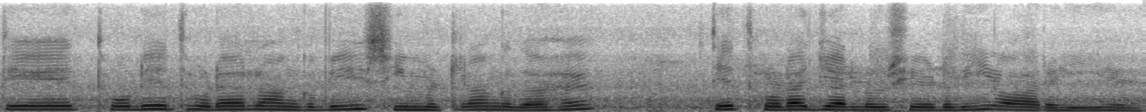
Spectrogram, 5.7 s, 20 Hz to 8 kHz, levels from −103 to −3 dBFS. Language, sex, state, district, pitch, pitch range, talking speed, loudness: Punjabi, male, Punjab, Kapurthala, 225 Hz, 205-240 Hz, 180 wpm, -17 LUFS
